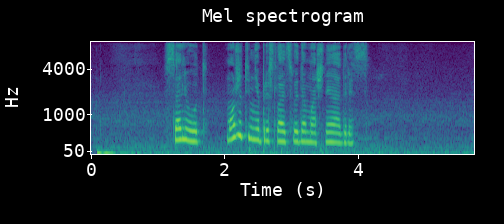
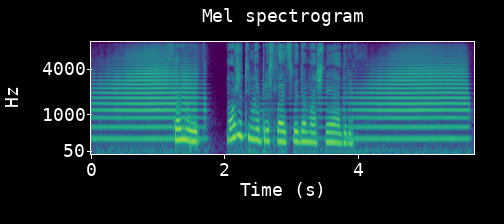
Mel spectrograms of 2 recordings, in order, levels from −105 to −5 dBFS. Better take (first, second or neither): first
